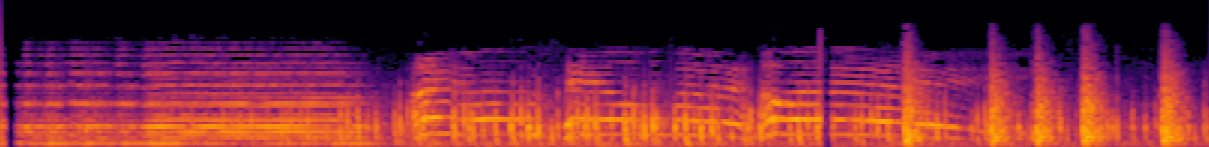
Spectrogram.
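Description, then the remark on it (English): Brassy orchestral music swells at the opening of a Lone Ranger radio broadcast, then a quick, steady run of sharp hoofbeats of the horse Silver galloping pounds in over it during the final seconds. “A fiery horse with the speed of light, a cloud of dust, and a hearty high old Silver, the Lone Ranger.”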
